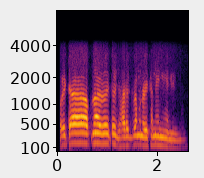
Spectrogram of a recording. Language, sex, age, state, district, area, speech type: Bengali, male, 18-30, West Bengal, Jhargram, rural, conversation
